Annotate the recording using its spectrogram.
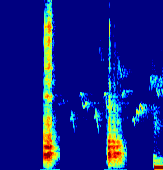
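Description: Cartoon outdoor ambience sound effects: two short raspy animal-like calls about a second apart, with faint high chirps between them.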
